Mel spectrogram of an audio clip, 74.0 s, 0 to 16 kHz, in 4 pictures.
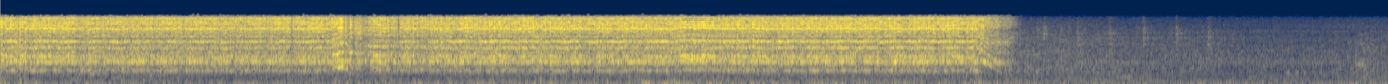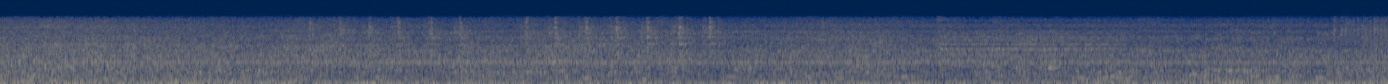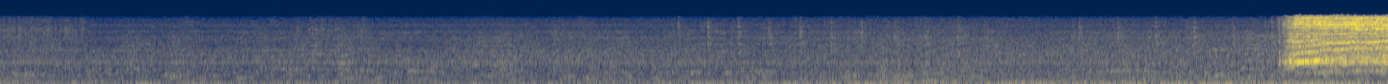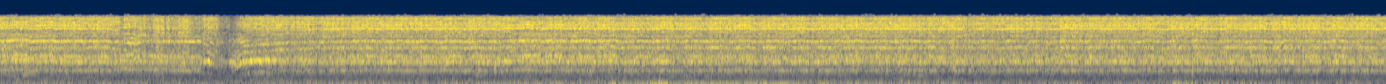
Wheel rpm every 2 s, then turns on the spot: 160, 160, 170, 160, 160, 160, 100, 0, 0, 0, 0, 0, 0, 0, 0, 0, 0, 0, 0, 0, 0, 0, 0, 0, 0, 0, 10, 120, 160, 130, 160, 160, 160, 160, 160, 160, 160.
none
